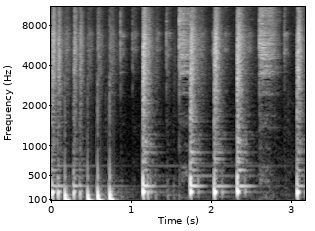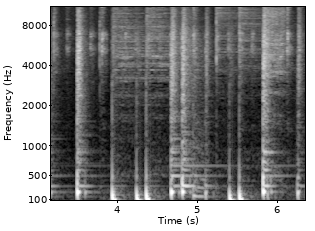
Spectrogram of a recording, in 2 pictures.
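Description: Drum kit on a live 1970s jazz-rock recording playing a busy stretch of strikes on toms, snare, bass drum and cymbals. There is a quick run of falling tom hits in the first second, and a held chord sounds faintly beneath.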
